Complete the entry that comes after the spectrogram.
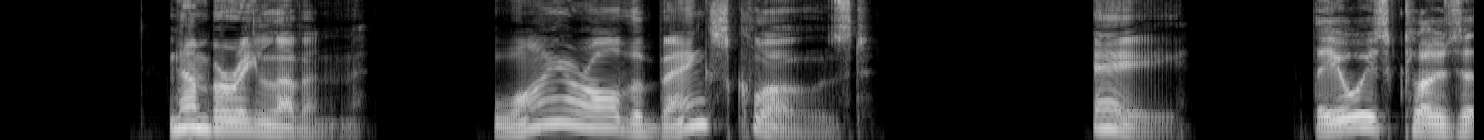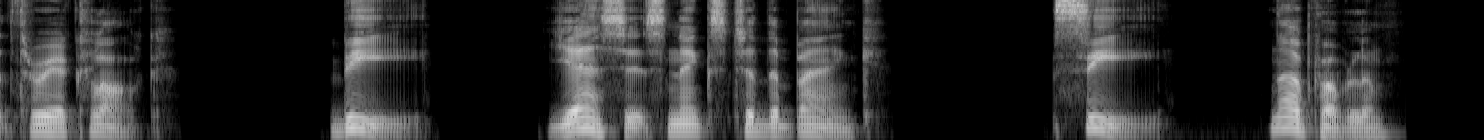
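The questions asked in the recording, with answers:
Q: Why are all the banks closed?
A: A: They always close at 3 o'clock.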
